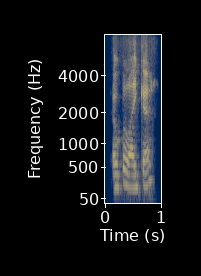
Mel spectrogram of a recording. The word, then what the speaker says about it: Opelika: But apparently he was born in, and I might say this wrong, so bear with me, Opelika? – Uh-huh. Opelika. I think that's right.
